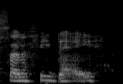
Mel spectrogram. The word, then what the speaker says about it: Sola Fide: Yes, Sola Fide.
